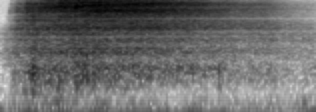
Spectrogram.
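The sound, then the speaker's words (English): A long, deep breath drawn in by a group, heard as a steady, soft, breathy hiss that swells and then eases over a low background hum. “please take two long breaths with me. Breathing in as my hands go up”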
